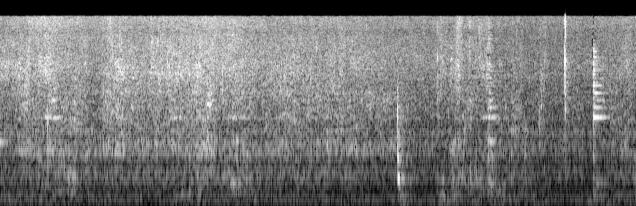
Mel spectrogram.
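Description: Beef and masala sizzling in a metal pot while a wooden spatula stirs them, during the bhuna frying after a splash of water. A few sharp knocks of the spatula against the pot, the loudest about four seconds in.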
